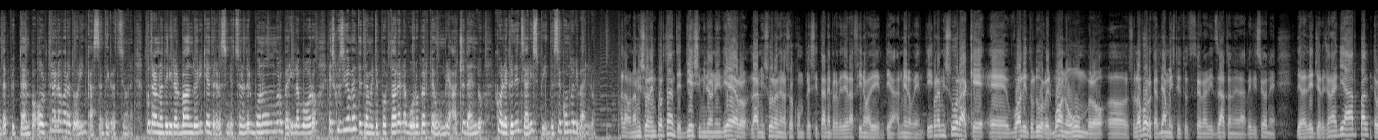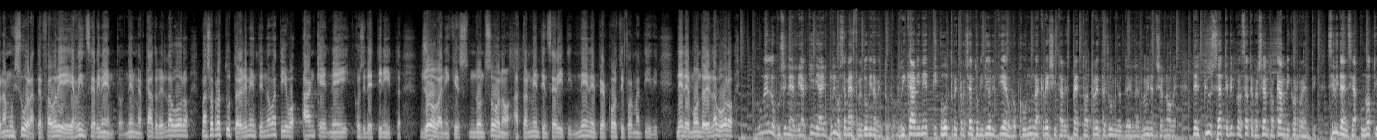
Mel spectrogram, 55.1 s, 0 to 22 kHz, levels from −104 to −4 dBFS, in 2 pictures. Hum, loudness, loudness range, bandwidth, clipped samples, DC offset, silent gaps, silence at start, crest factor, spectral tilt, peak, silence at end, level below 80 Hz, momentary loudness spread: none; -28 LUFS; 10 LU; 16.5 kHz; under 0.1%; under 0.1%; none; 0 s; 22 dB; -5 dB/octave; -4 dBFS; 0 s; -48 dBFS; 14 LU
